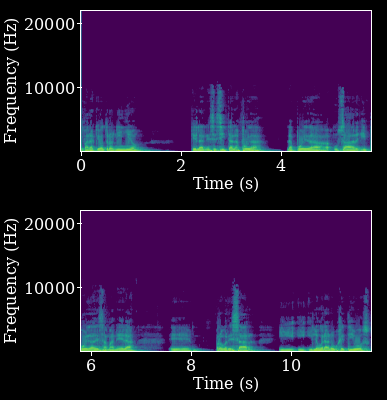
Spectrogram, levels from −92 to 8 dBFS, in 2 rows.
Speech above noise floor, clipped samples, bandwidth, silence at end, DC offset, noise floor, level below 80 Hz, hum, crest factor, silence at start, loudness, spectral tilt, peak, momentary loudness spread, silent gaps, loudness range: 40 dB; under 0.1%; 7.6 kHz; 0 s; under 0.1%; -54 dBFS; -34 dBFS; none; 12 dB; 0 s; -15 LUFS; -9.5 dB/octave; -2 dBFS; 9 LU; 1.93-1.99 s, 2.08-2.18 s; 3 LU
